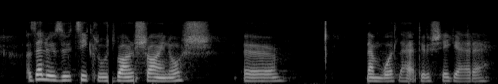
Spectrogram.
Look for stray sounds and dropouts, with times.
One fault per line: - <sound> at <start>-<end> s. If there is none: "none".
- dropout at 1.1-1.1 s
